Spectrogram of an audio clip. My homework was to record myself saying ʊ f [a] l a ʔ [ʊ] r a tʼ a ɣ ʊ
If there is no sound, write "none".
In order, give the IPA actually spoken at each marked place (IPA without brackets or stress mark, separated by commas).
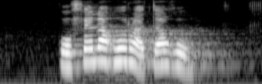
ɛ, ʊ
